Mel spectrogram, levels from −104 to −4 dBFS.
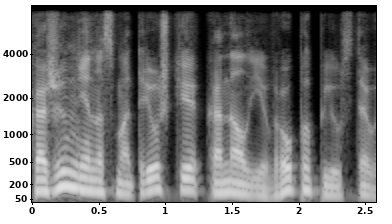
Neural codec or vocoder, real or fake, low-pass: codec, 16 kHz, 2 kbps, X-Codec, HuBERT features, trained on balanced general audio; fake; 7.2 kHz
